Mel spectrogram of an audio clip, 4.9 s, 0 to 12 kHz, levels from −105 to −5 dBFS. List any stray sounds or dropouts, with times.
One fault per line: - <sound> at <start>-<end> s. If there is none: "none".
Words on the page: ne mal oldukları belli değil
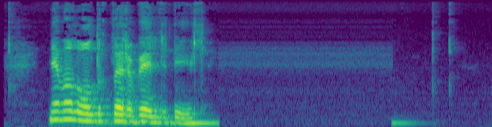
none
